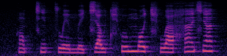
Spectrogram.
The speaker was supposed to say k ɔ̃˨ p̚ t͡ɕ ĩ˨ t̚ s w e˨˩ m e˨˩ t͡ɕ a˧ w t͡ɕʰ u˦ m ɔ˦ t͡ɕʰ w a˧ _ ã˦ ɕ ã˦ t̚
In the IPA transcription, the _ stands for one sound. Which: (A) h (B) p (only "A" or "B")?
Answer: A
